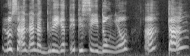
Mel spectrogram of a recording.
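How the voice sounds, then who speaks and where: A worried, dutiful young daughter in a radio play. Her voice is very high and full of care for her siblings. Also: animated, moderate pace, sharp tone, dry recording, full character voice. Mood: reproachful. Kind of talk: radio drama acting.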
